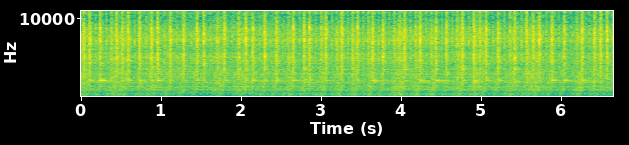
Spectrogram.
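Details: Cael mini excavator diesel: uneven, lumpy idle with irregular chuffs and stumbles, and the engine idles rough and dies.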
